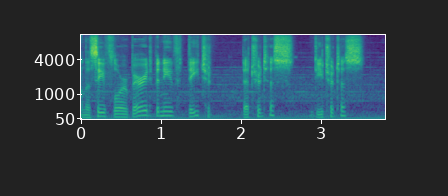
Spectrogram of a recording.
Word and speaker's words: detritus: Eggs can be found resting on the seafloor buried beneath diet detritus.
